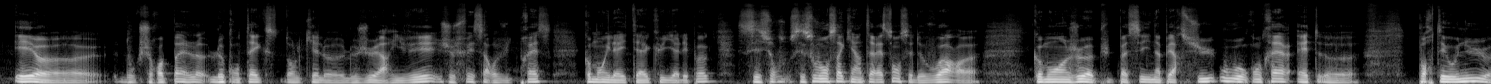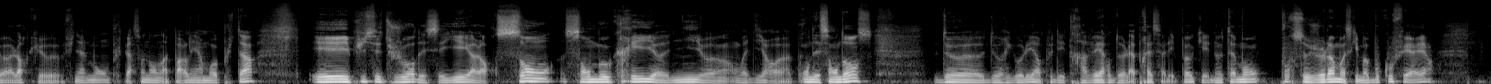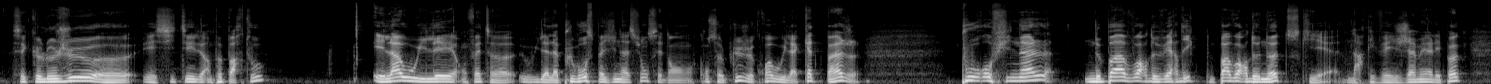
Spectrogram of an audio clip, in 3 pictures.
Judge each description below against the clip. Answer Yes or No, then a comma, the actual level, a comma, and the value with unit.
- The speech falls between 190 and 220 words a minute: Yes, average, 210 wpm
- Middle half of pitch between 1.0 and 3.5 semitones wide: No, average, 4.2 semitones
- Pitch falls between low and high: No, low, 115 Hz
